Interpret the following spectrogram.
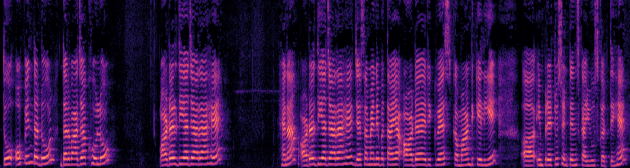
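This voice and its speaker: A woman teaching English grammar in Hindi. She speaks slowly and reads English example sentences out one word at a time, then asks the viewers a question and answers it herself. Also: high voice, dull audio.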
